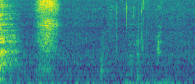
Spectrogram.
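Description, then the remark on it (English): A single short, breathy sniffle through the nose from a man who has just come in from outside after taking out the garbage, fairly quiet, followed by faint clinks and soft background noise with no talking. “Pardon my fucking sniffles, man.”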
